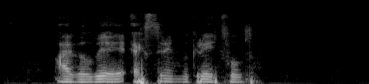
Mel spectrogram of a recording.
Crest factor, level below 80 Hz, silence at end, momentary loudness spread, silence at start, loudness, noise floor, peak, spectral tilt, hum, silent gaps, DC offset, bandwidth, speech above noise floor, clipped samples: 18 dB; -40 dBFS; 1.15 s; 13 LU; 0.55 s; -28 LUFS; -69 dBFS; -10 dBFS; -6.5 dB/octave; none; none; under 0.1%; 11.5 kHz; 42 dB; under 0.1%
